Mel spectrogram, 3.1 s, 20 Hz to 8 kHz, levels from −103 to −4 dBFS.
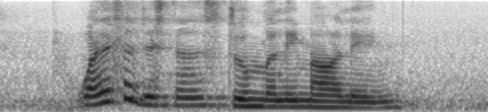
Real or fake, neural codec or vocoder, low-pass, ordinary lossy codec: fake; codec, 16 kHz, 2 kbps, X-Codec, HuBERT features, trained on general audio; none; none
